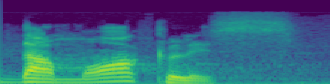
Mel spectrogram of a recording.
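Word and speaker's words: Dâmocles: Jorge que é esse nome é muito de pronunciar é damocles damocles então vamos entrar na historinha isso a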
